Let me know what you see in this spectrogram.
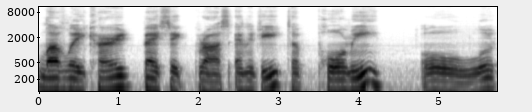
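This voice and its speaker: A man speaks with an Australian accent and ordinary pitch variation on a very clean recording with a silent background. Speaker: YouTuber opening trading card packs. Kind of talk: casual pack-opening commentary. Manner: animated; occasional stumbles.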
